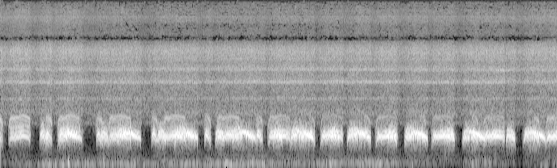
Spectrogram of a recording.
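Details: Spotted dove of thổ khàng type in a long, loud, unbroken series of quick coos, each note hollow and even, separated by brief gaps, running on for over ten seconds with little background sound.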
